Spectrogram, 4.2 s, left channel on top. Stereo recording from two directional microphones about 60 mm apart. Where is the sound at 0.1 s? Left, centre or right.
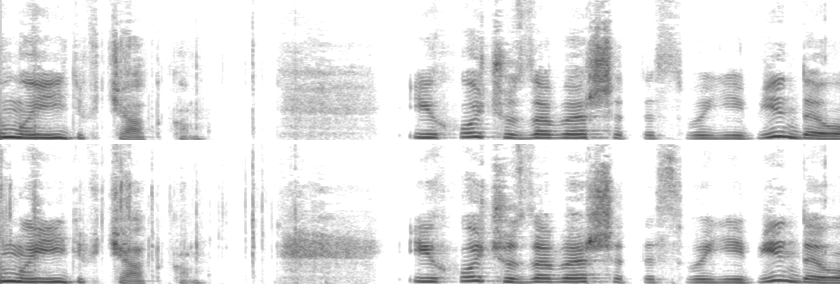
Left.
